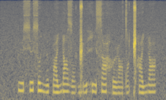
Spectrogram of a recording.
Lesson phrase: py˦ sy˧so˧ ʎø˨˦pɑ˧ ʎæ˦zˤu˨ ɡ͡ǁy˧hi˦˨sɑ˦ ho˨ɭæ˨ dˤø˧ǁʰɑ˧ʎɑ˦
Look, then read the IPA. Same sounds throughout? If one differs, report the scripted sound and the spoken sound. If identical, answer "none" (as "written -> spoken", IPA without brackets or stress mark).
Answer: none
